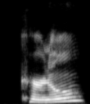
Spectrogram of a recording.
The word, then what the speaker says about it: colonel: Probably kernel, because it's spelled C-O-L-O-N-E-L, but then the pronunciation just does not make sense at all.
